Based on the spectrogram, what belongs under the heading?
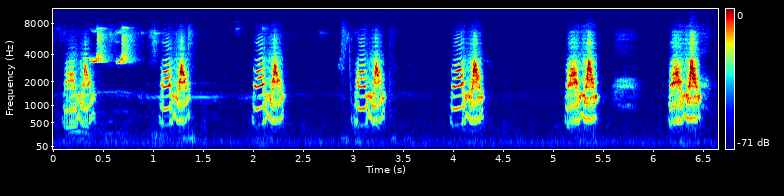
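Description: A female quail gives harsh, raspy notes about once a second, each short and buzzy with a rough nasal edge, in an otherwise quiet setting.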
